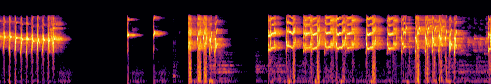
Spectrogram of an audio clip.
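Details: Lovebird song meant to stir rival lovebirds to answer: a buzzy rapid trill, a silence, a few isolated high squeaks, then long, fast, harsh chattering phrases with piercing notes.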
